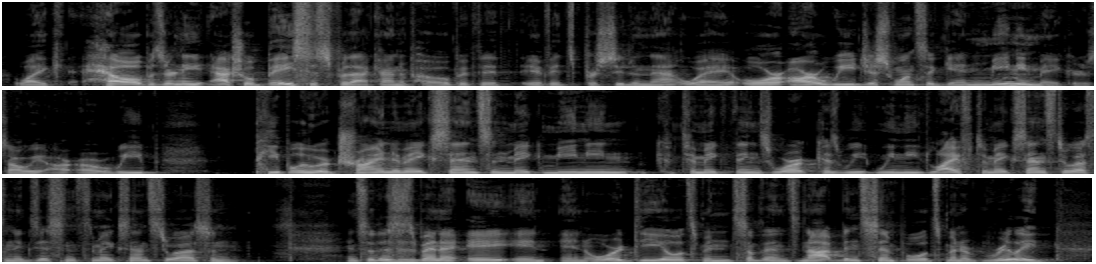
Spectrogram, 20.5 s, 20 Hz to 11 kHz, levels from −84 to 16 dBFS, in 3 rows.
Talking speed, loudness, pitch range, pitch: 250 wpm, -29 LUFS, 120-140 Hz, 125 Hz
